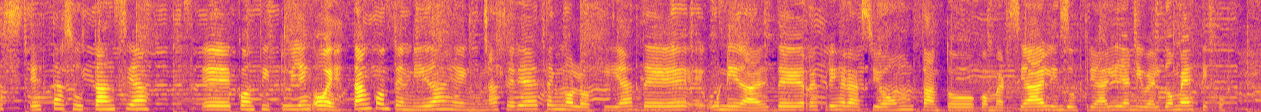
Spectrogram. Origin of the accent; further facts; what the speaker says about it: Nicaragua; estamos en el proceso, pues, de prepararnos como nicaragüenses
